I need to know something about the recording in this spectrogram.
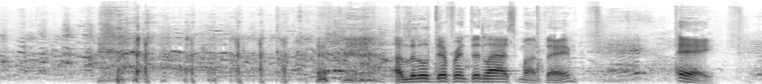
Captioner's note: more laughter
